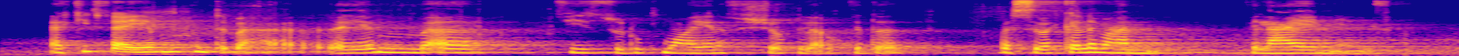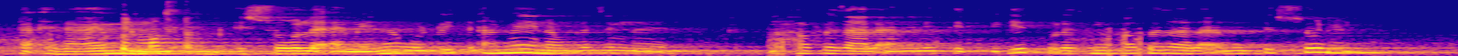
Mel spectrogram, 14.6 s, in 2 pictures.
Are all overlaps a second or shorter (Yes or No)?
Yes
